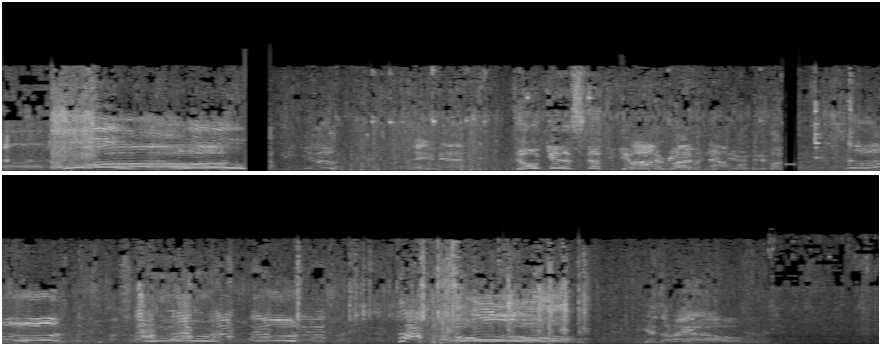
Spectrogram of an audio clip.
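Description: Several men talk and shout loudly, close by.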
